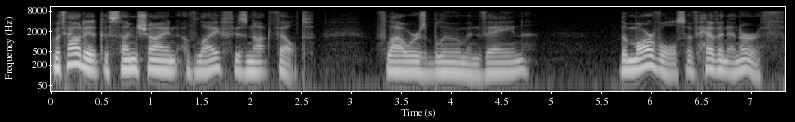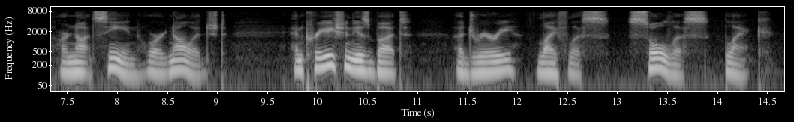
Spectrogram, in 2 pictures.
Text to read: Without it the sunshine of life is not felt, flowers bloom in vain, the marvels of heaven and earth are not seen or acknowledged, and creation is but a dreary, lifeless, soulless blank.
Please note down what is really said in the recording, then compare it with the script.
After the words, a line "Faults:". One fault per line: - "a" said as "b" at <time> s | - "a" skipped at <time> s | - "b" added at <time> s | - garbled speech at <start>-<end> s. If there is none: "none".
Without it the sunshine of life is not felt, flowers bloom in vain, the marvels of heaven and earth are not seen or acknowledged, and creation is but a dreary, lifeless, soulless blank.
Faults:
none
